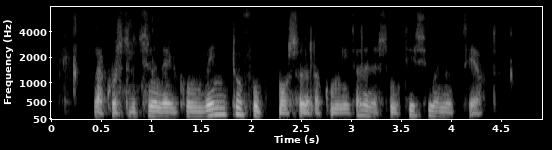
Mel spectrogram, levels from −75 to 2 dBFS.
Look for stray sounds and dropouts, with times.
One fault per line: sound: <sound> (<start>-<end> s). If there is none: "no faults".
sound: dropout (2.2-2.3 s)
